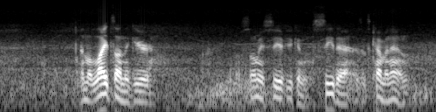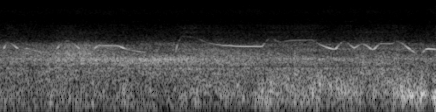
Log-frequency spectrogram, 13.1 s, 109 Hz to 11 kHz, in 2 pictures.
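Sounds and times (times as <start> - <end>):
electric ducted fan whine: 0.0 - 13.0.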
